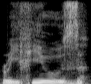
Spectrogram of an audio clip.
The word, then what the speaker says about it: refuse: de inglés es refuse la e se pronuncia como I y pronuncias otra I antes de la u esta palabra termina con el sonido de la s vibrante que suena como la z inglesa refuse refuse en el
